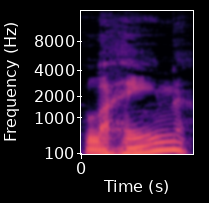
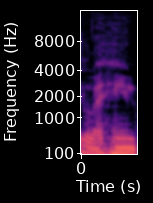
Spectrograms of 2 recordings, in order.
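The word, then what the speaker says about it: La Haine: Crime drama, they have Lahaine, I believe that's how it's pronounced. L-A and then H-A-I-N-E. Lahaine, directed by Matthew Kasovitz.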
